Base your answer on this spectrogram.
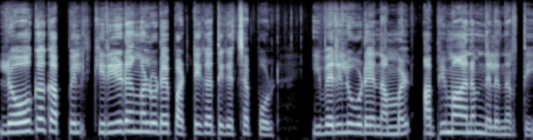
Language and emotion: Malayalam, neutral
